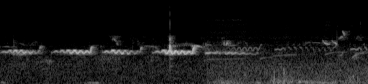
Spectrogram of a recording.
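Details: Eurasian Curlew on a hill walk in Highland Perthshire, Scotland, giving its bubbling call: fluty, rolling notes that step upward and quicken into a liquid trill, over light outdoor background noise.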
